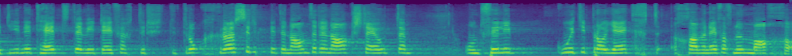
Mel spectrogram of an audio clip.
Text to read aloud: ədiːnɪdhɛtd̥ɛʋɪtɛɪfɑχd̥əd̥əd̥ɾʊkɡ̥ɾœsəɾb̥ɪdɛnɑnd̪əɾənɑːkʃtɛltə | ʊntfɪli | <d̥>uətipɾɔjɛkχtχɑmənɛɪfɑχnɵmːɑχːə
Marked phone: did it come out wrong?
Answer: yes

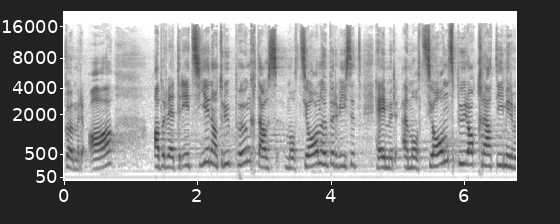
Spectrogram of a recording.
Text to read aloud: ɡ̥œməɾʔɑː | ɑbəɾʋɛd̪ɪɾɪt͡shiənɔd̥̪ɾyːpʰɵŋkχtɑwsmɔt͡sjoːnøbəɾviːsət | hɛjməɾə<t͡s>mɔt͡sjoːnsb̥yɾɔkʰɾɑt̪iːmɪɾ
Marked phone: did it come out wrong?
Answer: yes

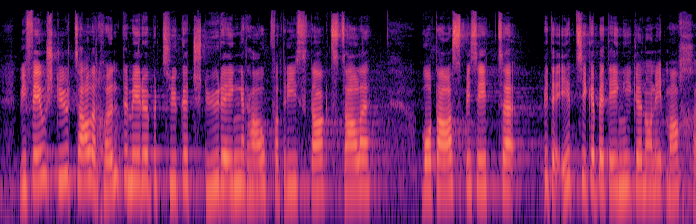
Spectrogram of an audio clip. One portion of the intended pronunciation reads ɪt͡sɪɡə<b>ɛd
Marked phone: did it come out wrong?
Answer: no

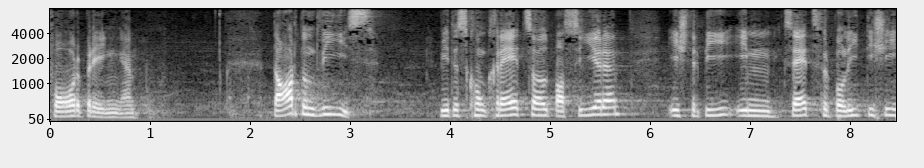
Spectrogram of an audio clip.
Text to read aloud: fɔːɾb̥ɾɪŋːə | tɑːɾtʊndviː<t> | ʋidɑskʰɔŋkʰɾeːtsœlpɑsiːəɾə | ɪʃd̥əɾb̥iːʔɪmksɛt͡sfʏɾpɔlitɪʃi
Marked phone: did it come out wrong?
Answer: yes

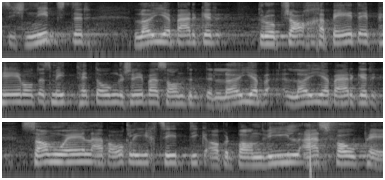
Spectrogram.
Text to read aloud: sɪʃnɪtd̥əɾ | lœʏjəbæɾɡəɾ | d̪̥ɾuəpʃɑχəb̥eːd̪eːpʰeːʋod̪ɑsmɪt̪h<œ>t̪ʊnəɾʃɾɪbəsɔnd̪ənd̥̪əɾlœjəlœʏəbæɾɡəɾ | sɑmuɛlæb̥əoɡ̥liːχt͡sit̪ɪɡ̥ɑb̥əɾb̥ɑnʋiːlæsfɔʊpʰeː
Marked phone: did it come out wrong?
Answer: yes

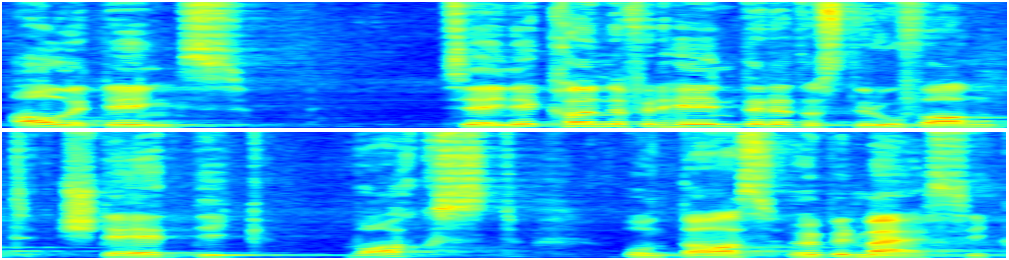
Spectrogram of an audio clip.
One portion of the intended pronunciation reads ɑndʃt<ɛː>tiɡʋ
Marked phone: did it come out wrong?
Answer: no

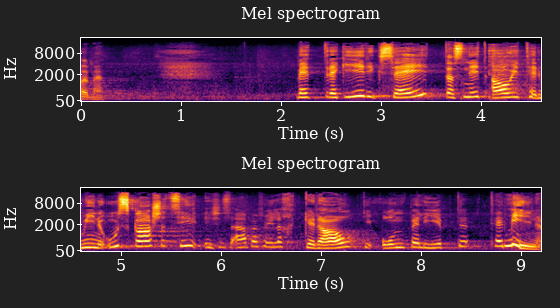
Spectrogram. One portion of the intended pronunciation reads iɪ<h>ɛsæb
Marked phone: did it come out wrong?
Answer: yes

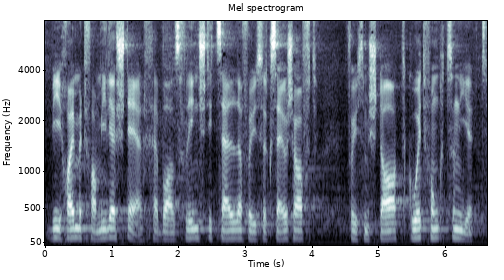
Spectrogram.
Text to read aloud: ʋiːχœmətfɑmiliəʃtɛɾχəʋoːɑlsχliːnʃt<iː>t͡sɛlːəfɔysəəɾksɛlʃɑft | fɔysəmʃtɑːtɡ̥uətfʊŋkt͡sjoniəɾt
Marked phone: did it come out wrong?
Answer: yes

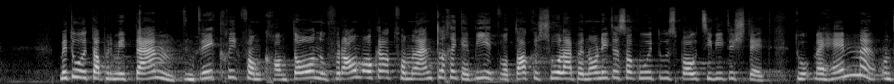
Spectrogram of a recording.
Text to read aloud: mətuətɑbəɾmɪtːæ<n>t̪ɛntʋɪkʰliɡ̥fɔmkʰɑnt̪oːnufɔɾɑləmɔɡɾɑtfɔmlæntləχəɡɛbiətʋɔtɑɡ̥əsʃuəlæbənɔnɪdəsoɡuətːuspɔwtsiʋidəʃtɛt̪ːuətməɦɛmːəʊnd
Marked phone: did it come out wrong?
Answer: yes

